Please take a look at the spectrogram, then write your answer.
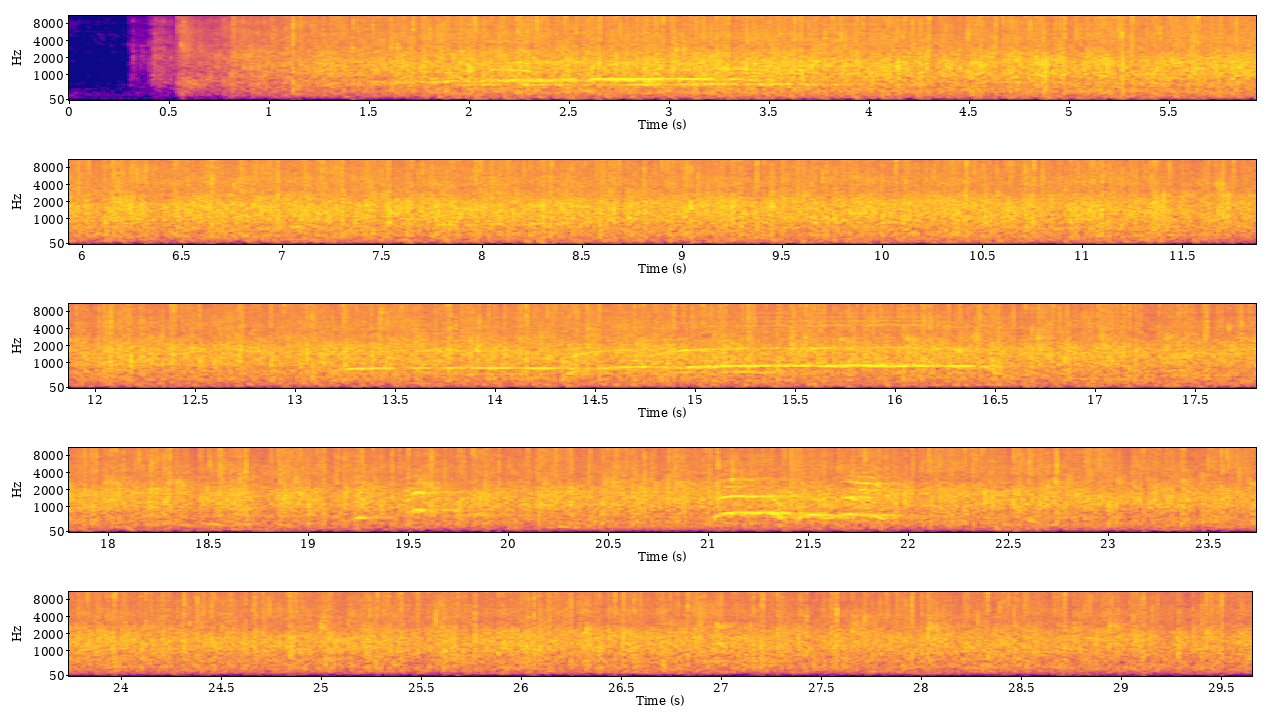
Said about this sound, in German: Ja, und der Applaus ist ja das Brot des Künstlers. Und diesen Applaus, den bekommen jetzt alle unsere Mitwirkenden des heutigen Abends.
